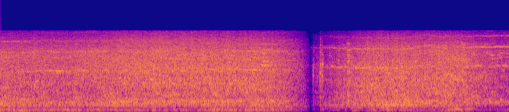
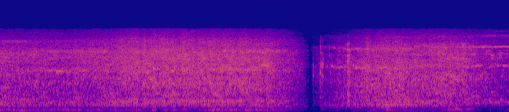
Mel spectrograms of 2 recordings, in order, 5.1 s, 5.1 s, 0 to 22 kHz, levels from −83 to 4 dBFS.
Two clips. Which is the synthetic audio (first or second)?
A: second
